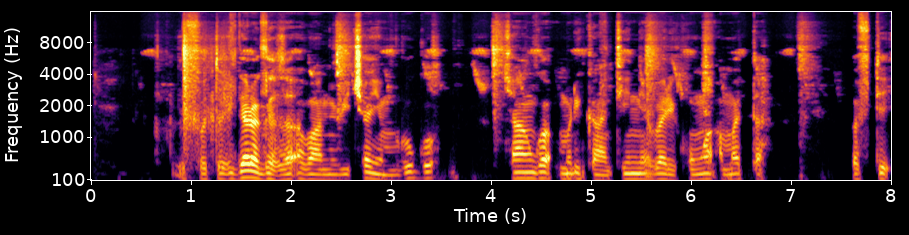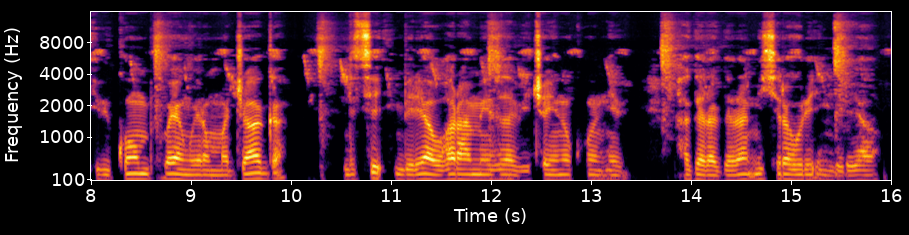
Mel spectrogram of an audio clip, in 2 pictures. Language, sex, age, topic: Kinyarwanda, male, 18-24, finance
